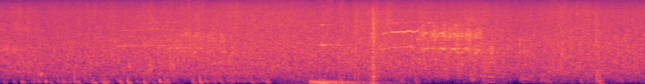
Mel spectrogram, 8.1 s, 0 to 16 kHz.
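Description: A horse in Red Dead Redemption 2 gives a short snorting whinny over soft, steady hoof clops and a rushing, stream-like ambience, with no speech over it.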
